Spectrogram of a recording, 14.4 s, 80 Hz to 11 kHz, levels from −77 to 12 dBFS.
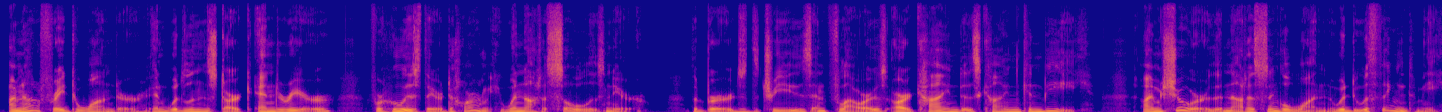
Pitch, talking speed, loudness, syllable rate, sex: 125 Hz, 200 wpm, -21 LUFS, 4.4 syllables/s, male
